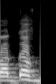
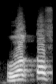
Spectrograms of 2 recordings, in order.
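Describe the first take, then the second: First: The word is said with a 'g' sound. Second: The word is said with a deep 'q' sound. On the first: This is how people say it in local speech. "लोग वक़्फ़ बोलते हैं" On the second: This is how the word is written. "वक़्फ़ लिखा जाता है"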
